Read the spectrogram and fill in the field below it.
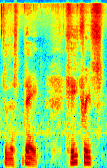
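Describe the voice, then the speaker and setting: A middle-aged man co-hosting a podcast, telling a family story and acting out the voices in it with sudden loud bursts. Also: mid-range voice, takes it slowly, breathy edge. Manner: animated, acts out quotes with sudden loud jumps. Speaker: podcast co-host. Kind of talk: conversational storytelling.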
